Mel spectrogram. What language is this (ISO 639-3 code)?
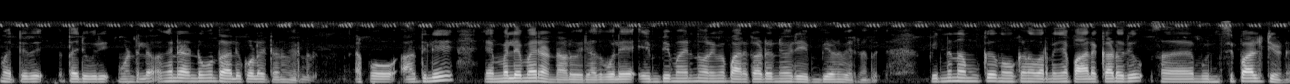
mal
